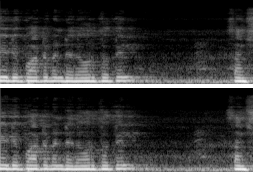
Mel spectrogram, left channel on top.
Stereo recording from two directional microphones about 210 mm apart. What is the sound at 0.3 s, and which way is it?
Speech, 40° right (ahead or behind).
